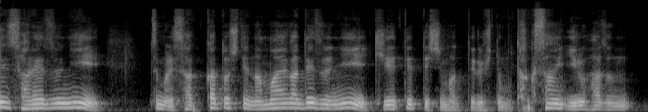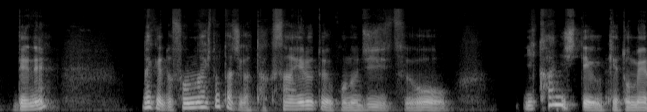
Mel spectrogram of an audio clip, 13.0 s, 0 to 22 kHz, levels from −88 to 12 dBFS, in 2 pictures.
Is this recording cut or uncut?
uncut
